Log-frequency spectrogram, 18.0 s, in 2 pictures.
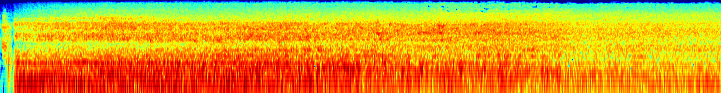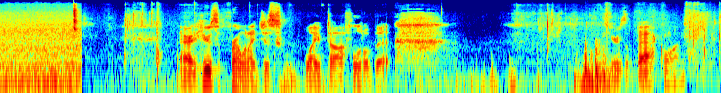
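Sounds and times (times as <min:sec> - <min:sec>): vehicle engine idling: 0:00.1 - 0:10.0.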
